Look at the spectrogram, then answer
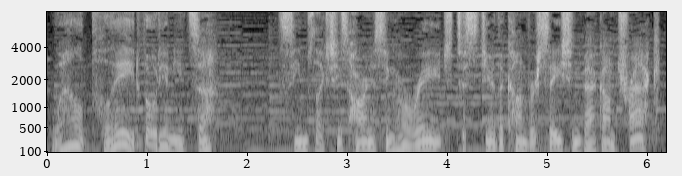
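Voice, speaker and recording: A man's voice: medium pitch, normal speed, over music, close to an everyday voice. A man playing a watchful, wry onlooker who comments dryly in scripted video game dialogue.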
